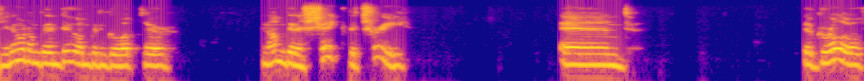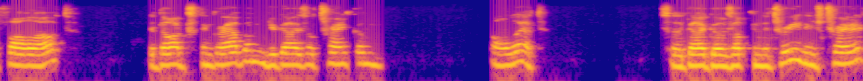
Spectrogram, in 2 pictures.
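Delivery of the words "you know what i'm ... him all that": ordinary talk, nothing marked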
